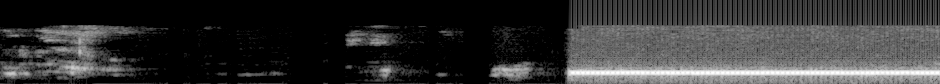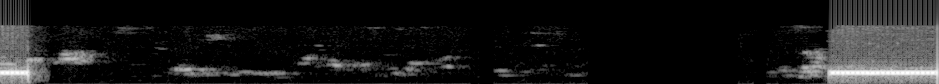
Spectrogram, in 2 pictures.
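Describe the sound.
Telephone tone heard while a call is being placed: two long, steady low-pitched beeps separated by a silent gap, with faint brief voices between them.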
